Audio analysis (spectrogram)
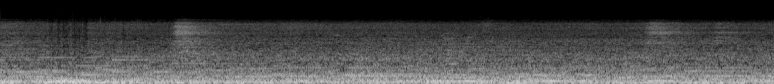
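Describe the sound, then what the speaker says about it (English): An Air New Zealand Boeing 777-200 airliner heard from an observation deck, a loud steady broadband roar of jet engines filling the whole stretch without letting up. "777-200. Flight number NGZ80 from Hong Kong to Italy."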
